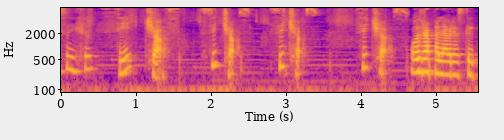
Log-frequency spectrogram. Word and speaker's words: сейчас: Si decir seichas, seichas no existe, sino se chass. Se chas, se chas, se chas. Se puede hacer una pronunciación si ya tenéis dominado mucho el ruso. Podéis pronunciarlo como los nativos a nivel de una i y una, o sea, una e y una i.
